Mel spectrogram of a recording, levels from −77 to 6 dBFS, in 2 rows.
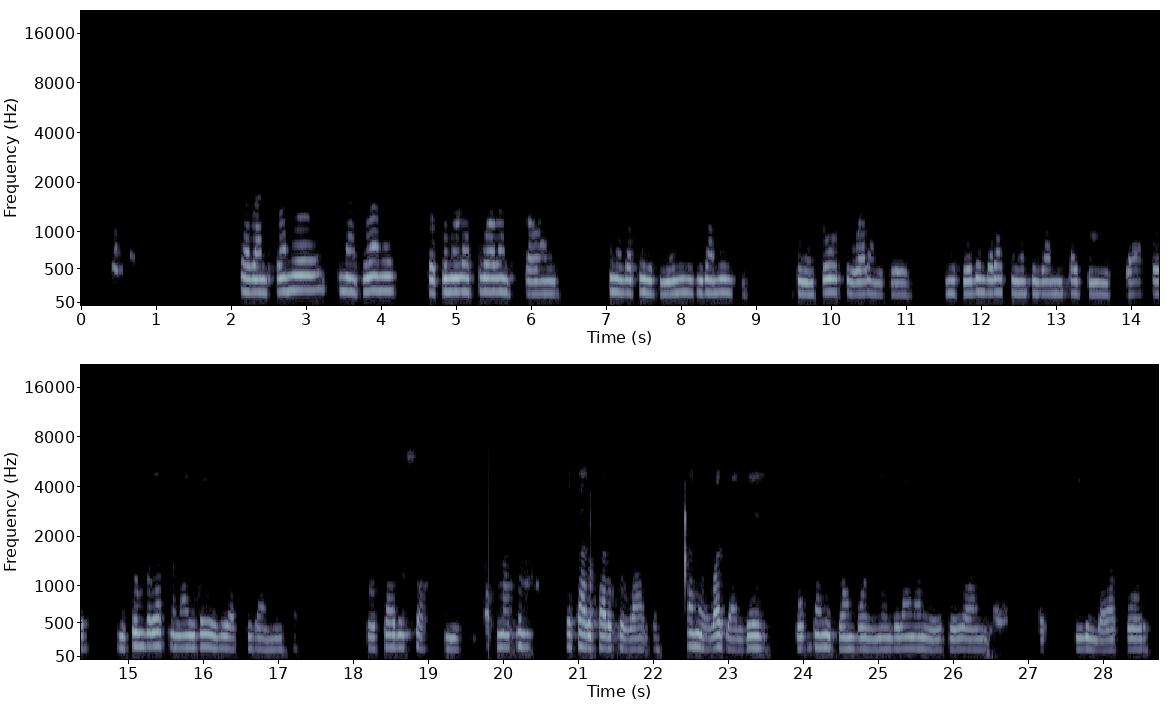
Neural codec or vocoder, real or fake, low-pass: codec, 16 kHz in and 24 kHz out, 1 kbps, XY-Tokenizer; fake; 7.2 kHz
